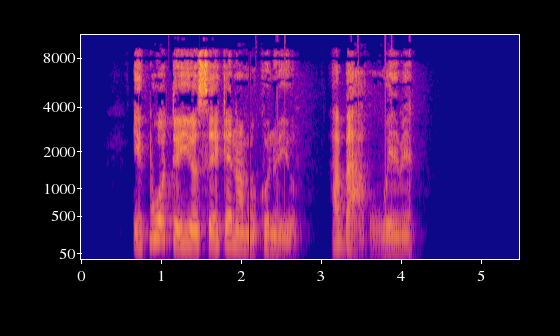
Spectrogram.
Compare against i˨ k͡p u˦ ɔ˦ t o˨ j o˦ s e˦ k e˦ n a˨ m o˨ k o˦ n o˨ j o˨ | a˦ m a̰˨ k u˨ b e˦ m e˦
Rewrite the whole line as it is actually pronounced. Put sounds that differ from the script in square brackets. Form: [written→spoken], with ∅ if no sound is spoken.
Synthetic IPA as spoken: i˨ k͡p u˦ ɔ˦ t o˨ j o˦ s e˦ k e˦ n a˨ m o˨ k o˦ n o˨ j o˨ | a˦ [m→b] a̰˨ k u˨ [b→w] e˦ m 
